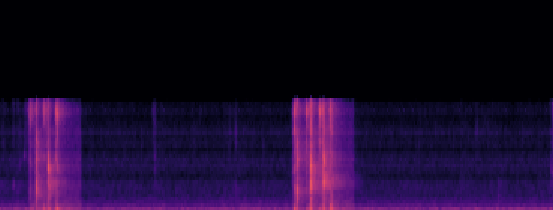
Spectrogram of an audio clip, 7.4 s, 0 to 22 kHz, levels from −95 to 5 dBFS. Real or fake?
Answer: fake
